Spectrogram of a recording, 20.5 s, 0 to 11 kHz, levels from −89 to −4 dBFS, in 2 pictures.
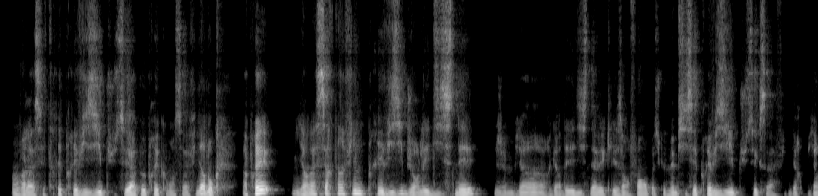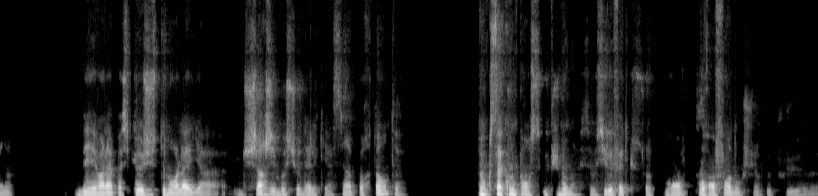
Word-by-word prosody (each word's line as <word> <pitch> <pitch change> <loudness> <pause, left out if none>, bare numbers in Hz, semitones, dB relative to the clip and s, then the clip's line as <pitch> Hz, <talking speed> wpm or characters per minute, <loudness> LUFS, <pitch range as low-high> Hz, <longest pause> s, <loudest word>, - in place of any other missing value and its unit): voilà, 120 -3 -4
c'est 115 - -14
très 130 - -8
prévisible, 125 +1 -5
tu 135 0 -22
sais 130 0 +1
à 120 - 0
peu 125 -1 -3
près 130 - -4
comment 115 -2 -14
ça 115 0 -13
va - - -14
finir 150 +6 +1
donc, 130 - 0 0.3
après, 185 +9 +6 0.2
il 150 - -14
y 130 - -5
en 125 - -1
a 145 - -1
certains 155 +2 -3
films 170 0 0
prévisibles, 145 -2 -5
genre 125 -2 -5
les 115 0 -3
Disney, 130 +4 -3 0.2
j'aime 110 -1 -14
bien, 120 +3 -6
heu, 105 - -12
regarder 110 +1 -12
les 110 - -3
Disney 110 +2 -9
avec 115 0 -7
les 115 0 -8
enfants, 125 +4 -7
parce - - -15
que - - -15
même 115 +1 -7
si 115 - -13
c'est 120 -1 -5
prévisible, 115 -1 -4
tu 120 - -24
sais 120 - -8
que - - -14
ça 110 - -13
va 110 - -18
finir 110 +1 -18
bien. 110 -1 -9 0.8
Mais 115 -1 +4
voilà, 120 0 +8
parce 115 -2 -6
que 130 -1 +7
justement 130 +3 +2
là, 130 0 +10
il 120 - 0
y - - 0
a 110 -1 -8 0.2
une 115 - -17
charge 125 0 +3
émotionnelle 125 +1 -4
qui 120 - -17
est - - -13
assez 110 +4 -11
importante. 125 +6 0 1.0
Donc 135 -1 +6
ça 140 +2 +9
compense. 120 -4 +2
Et 130 - -6
puis 125 - -5
bon, 110 -3 +1
c'est 110 - -15
aussi 110 +3 -5
le 125 - +6
fait 125 +1 -1
que - - -19
ce - - -22
soit 115 -1 -9
pour 115 0 -4
enf 120 - -2
pour 125 -3 +2
enfant, 130 +5 +2
donc 120 -3 -6
je 115 - -19
suis 115 - -18
un - - -16
peu 110 +2 -17
plus, 115 0 -16
heu, 85 - -19
120 Hz, 255 wpm, -25 LUFS, 115-130 Hz, 1.0 s, là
